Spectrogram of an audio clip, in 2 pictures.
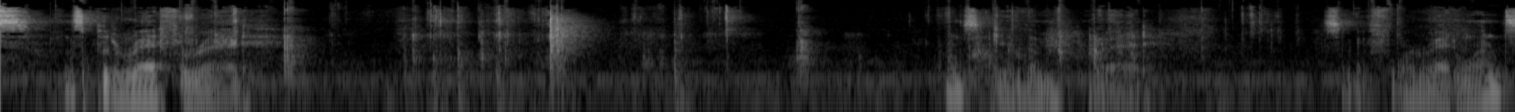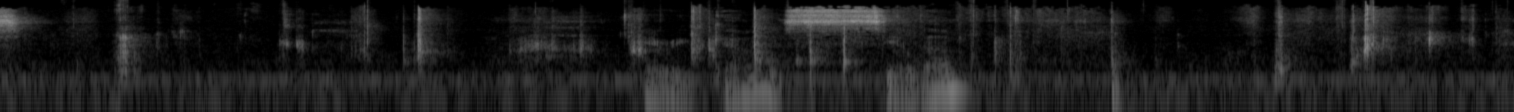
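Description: A plastic egg snaps and clicks as it is opened and closed.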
